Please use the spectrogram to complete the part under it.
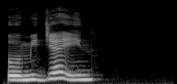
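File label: "ӧмидзаин", Komi, female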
